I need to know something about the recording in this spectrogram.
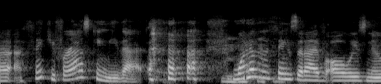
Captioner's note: chuckles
